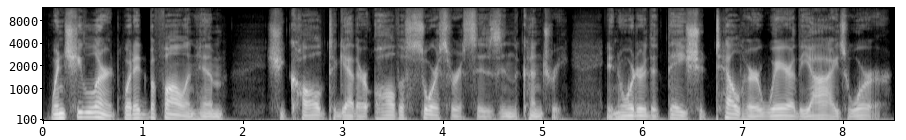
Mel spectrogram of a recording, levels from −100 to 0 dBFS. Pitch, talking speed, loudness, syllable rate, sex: 95 Hz, 190 wpm, -21 LUFS, 5.1 syllables/s, male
